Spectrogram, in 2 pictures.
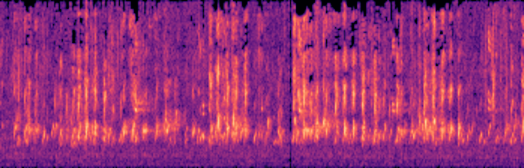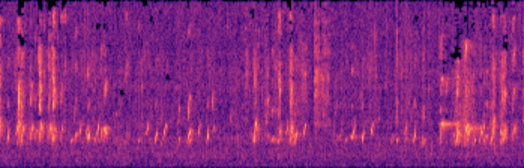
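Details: Continuous European goldfinch twittering meant to stimulate singing: a busy mass of high chattering and tinkling notes, loudest in the first half, then thinning slightly.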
